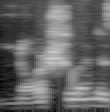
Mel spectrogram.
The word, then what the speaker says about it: Nordsjælland: I do know, though, that because of their, I guess their wider organization's relationship with like FC Nordsjælland is how you pronounce it,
